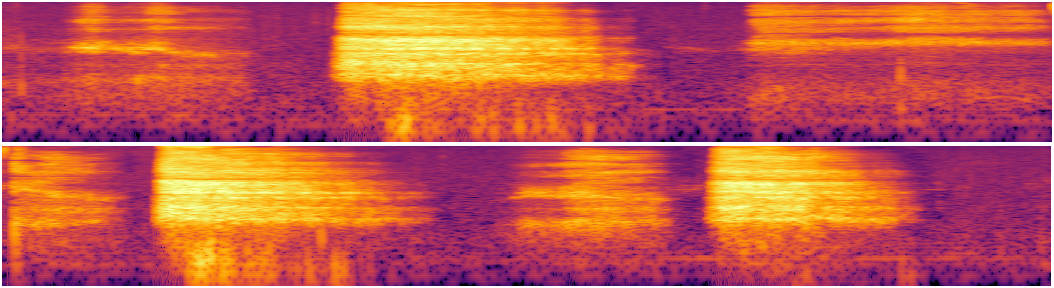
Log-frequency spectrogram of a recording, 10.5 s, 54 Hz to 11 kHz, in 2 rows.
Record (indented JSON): {
  "exhalation_length": "10.5 s",
  "exhalation_amplitude": 10129,
  "exhalation_signal_mean_std_ratio": 0.46,
  "survey_phase": "alpha (2021-03-01 to 2021-08-12)",
  "age": "18-44",
  "gender": "Female",
  "wearing_mask": "No",
  "symptom_cough_any": true,
  "symptom_new_continuous_cough": true,
  "symptom_fatigue": true,
  "symptom_headache": true,
  "symptom_onset": "3 days",
  "smoker_status": "Never smoked",
  "respiratory_condition_asthma": false,
  "respiratory_condition_other": false,
  "recruitment_source": "Test and Trace",
  "submission_delay": "2 days",
  "covid_test_result": "Positive",
  "covid_test_method": "RT-qPCR"
}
